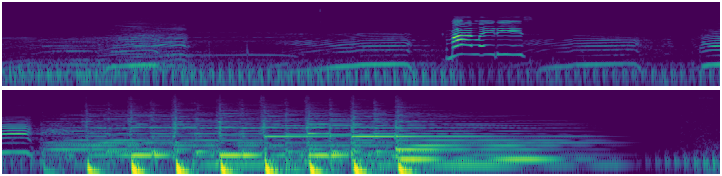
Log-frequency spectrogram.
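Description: Hungry beef cows mooing several times in turn as they come in, with one loud, close call about four and a half seconds in. About halfway through, a short piece of music with quick repeated notes takes over and fades out near the end.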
